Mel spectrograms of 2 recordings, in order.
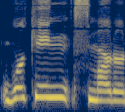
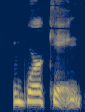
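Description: First: "working" lifted higher and drawn out slowly; stress on working. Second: Said in the usual way. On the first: Shown as a demonstration. Guest stressing "working" to contrast smarter, not harder. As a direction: lean hard on "working", slow and raised. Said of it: "not harder".

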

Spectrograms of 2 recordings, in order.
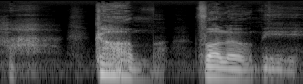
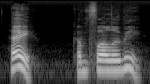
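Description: First: Slow, airy, drawn-out mock-holy voice; ethereal movie Jesus. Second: Casual, higher, louder call; regular-guy Jesus. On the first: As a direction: float the words out dreamily, very slowly. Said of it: "Jesus is basically, like, floating along". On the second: Acted. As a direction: toss out a quick, everyday invitation. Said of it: "just some regular, normal".

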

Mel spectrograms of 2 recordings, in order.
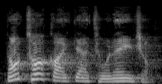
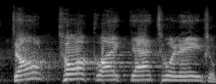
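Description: First: Said in the usual way. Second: Raised, firmer warning; mock-serious, punched-up admonition; emphatic repeated warning. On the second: Real, not acted. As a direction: drive the warning home with a higher voice.

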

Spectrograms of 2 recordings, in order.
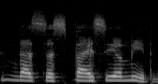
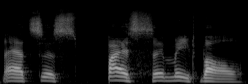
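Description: First: Slow, drawn-out hammy Cage line; Nick Cage overacting. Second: Very slow, heavily hammed Cage delivery; Nick Cage overacting. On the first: Friend echoes the line, slow and hammed-up. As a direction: stretch every word like a ham actor. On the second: After being told the voice, overacts it even slower. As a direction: drag it out like an overacting star. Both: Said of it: "a Nick Cage overacting voice".

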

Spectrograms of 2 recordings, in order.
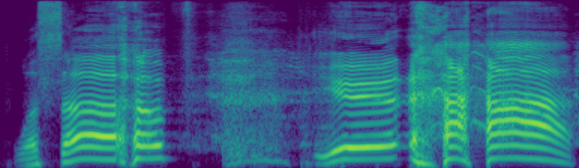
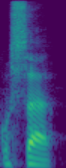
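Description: First: Loud, drawn-out mock-enthusiastic hail with a big laugh; overdone hearty greeting. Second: Said in the usual way. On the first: Pastor greeting the doorman he dislikes, overdone loud heartiness. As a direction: force the friendliness, loud and laughing.

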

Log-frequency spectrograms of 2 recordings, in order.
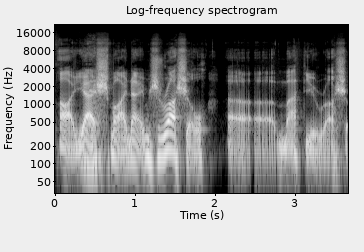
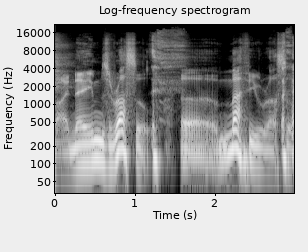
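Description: First: A touch of a suave Bond hero, repeated; Roger Moore impression. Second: Slow, lightly voiced suave Bond; a hint of a suave Bond hero; Roger Moore impression. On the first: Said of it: "It was a very good Roger Moore". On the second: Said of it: "that was, uh, Roger Moore".

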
